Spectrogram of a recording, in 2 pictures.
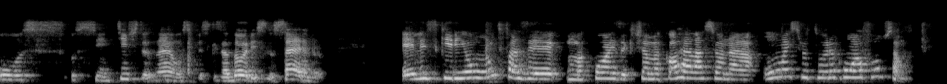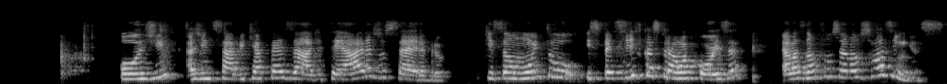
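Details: Adult woman speaking Portuguese; normal speech.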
